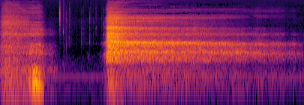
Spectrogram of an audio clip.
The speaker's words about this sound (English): let's take a deep breath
